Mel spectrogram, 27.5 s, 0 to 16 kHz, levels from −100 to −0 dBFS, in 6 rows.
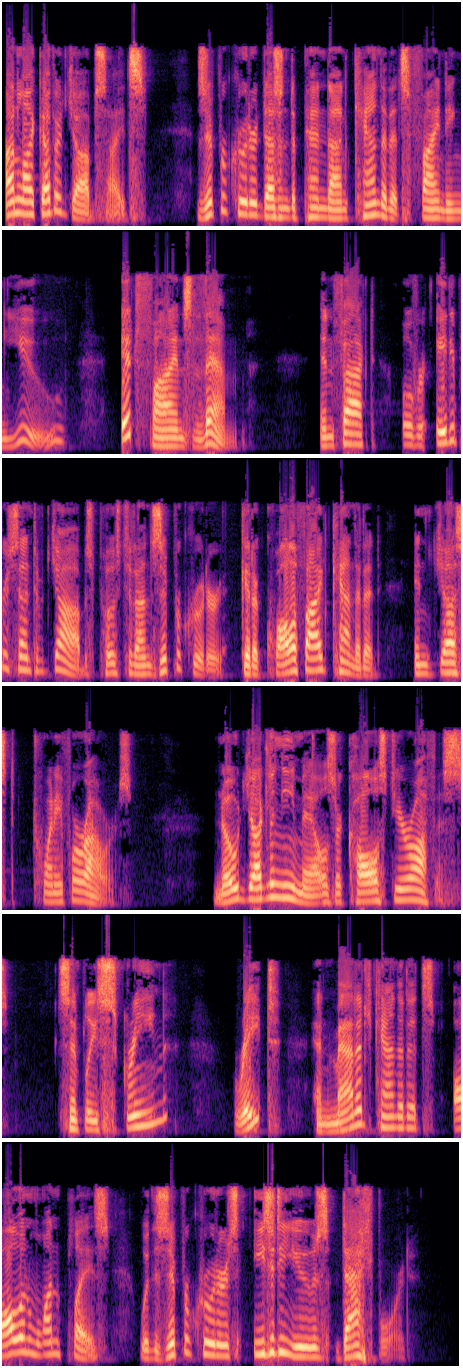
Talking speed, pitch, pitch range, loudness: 120 wpm, 175 Hz, 150-205 Hz, -14 LUFS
